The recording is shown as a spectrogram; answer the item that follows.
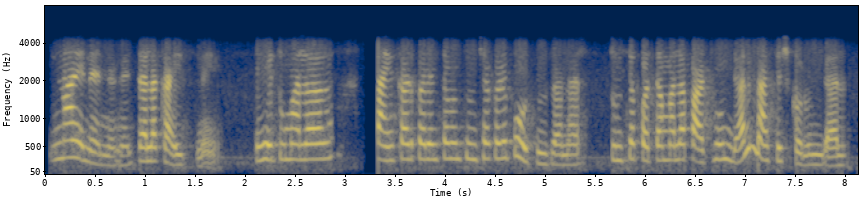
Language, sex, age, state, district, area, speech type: Marathi, female, 60+, Maharashtra, Akola, urban, conversation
